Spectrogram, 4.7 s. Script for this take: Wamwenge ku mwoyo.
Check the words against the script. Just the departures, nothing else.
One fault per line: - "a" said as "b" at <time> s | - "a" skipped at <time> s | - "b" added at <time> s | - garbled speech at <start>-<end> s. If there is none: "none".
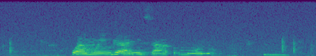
none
